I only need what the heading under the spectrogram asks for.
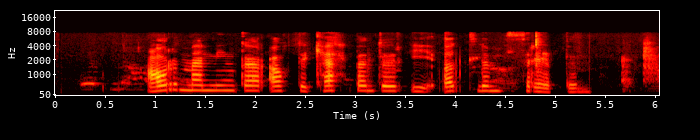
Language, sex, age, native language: Icelandic, female, 40-49, Icelandic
